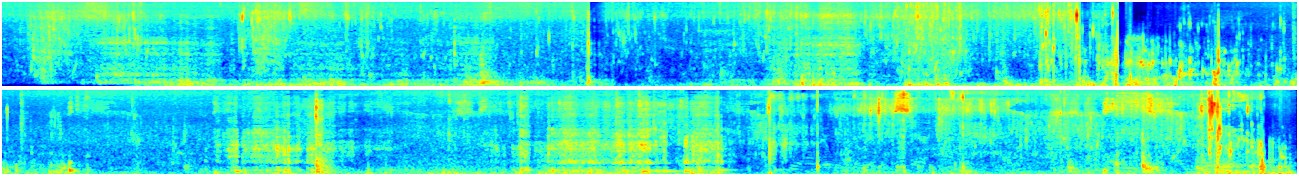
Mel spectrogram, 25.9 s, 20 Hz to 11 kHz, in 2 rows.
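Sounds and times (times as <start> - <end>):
fish thrashing and splashing water: 0.2 - 1.5, 2.3 - 4.5, 5.6 - 13.8, 20.4 - 25.9.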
